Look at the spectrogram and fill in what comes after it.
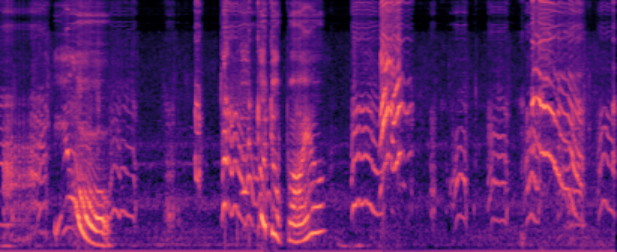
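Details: Pekingese puppies, a litter three weeks old, giving high wavering whines and squeals that rise and fall in pitch, overlapping cries in several bursts, with a steady low hum underneath.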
